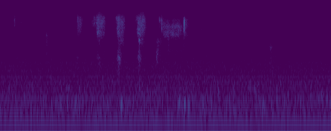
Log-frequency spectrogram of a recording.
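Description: Near silence broken about a second in by four short scratchy rustles in quick succession, ending in a single sharp click.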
